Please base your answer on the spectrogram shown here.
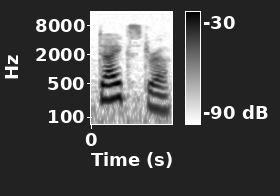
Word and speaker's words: Dijkstra: So I'm going to do Dijkstra, according to this, the pronunciation, Dijkstra.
